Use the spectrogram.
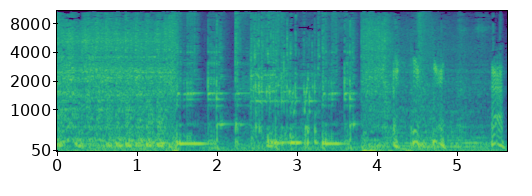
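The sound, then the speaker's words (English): A motor grinds and whirs unevenly with a steady clattering rattle, as if a loose part is rolling around inside it; loud, with brief pulsing hums breaking through the noise. “yeah, it sound like something rolling around in the motor's come loose.”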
